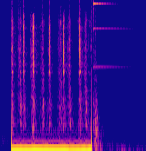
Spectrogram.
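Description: Manual typewriter sound effect: a quick run of keystrokes, followed near the end by the ding of the carriage bell ringing out.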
